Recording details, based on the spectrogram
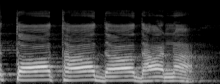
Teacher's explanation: इनका उच्चारण स्थान कहाँ से है? दांत से है। इनको बोला जाता है, इनका नाम जो दिया गया है, दंत वर्ण।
